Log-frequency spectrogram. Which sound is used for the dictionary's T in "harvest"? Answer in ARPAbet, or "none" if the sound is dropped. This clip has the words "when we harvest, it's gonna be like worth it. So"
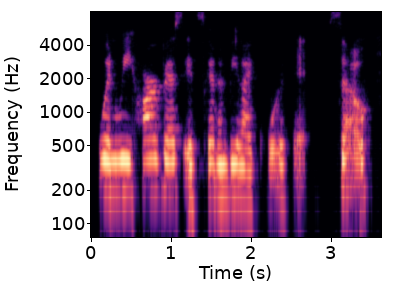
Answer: none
